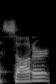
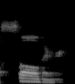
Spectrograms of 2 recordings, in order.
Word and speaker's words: solder: haha true enough uh solder no i will forever pronounce the l solder and when matthew is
